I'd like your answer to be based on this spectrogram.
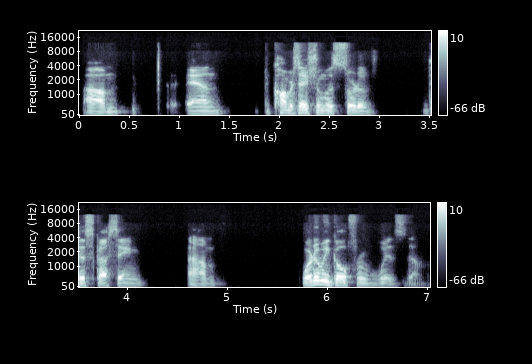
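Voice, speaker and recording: A man from Costa Rica with a low, soft, mellow voice, recorded dry and close on a video call. He thinks out loud and rambles, full of "um" and "like" and restarts as he searches for what he means. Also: a little slow, no echo. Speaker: participant. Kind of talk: reflective discussion on a video call.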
